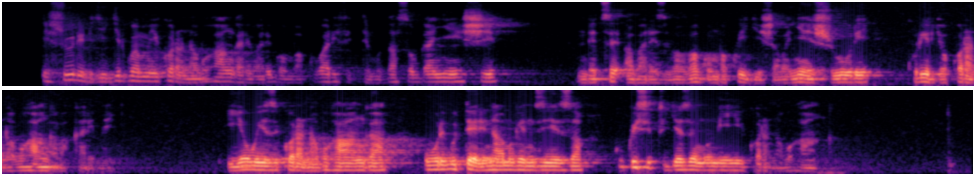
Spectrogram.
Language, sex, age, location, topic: Kinyarwanda, male, 25-35, Huye, education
